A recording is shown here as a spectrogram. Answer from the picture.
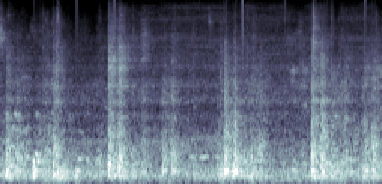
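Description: Kintetsu electric commuter train running, heard from inside the cab: a steady rumble with the wheels knocking over rail joints at irregular gaps of about a second.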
